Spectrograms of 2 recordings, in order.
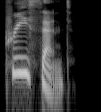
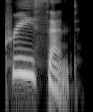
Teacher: That's a noun stress on the first syllable.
